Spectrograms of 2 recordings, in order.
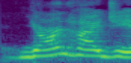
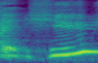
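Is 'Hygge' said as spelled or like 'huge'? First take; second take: as spelled; like huge. First: The name is pronounced the way it is spelled. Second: The name is pronounced like the word 'huge'. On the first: "that's not right. I always say it that way, but it's it that's because to me that's the way it's spelled" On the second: "I think it's huge. That's probably not right either"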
